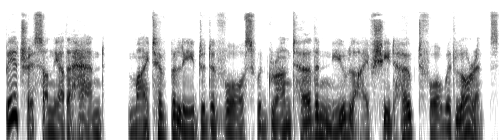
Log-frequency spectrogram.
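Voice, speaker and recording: Low male storyteller reading a whodunit, very expressive pitch, bit husky, dry close sound. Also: normal speed, no echo. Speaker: audiobook narrator. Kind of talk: scripted mystery story narration.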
